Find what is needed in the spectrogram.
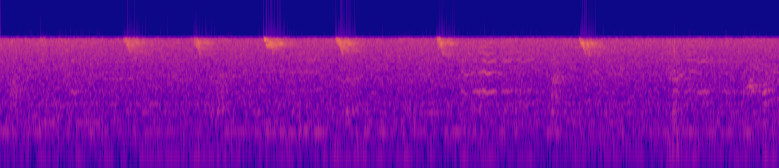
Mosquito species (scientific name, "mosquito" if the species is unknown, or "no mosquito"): Anopheles gambiae s.s.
